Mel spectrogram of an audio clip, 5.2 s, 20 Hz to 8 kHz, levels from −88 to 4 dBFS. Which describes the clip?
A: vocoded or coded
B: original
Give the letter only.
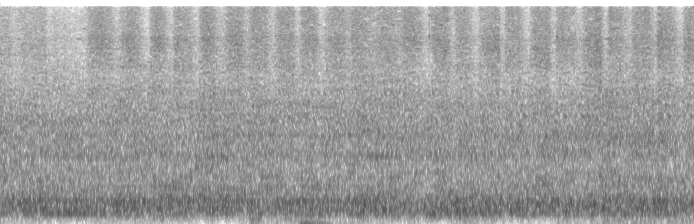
A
